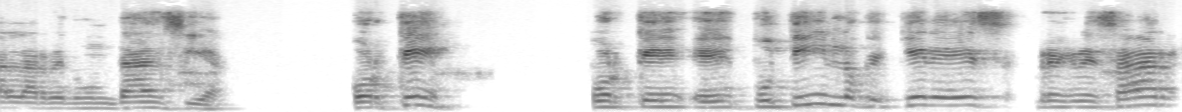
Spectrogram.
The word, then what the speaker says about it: Putin: Perdón, Putin, no es Putin. Yo no sé si el señor presidente de Rusia Putin, pero es Putin. Putin. Acento en la U, por favor. Putin.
